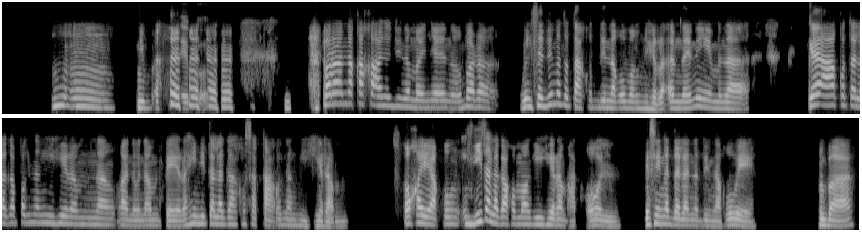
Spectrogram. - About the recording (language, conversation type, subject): Filipino, unstructured, Bakit sa tingin mo may mga taong nananamantala sa kapwa?
- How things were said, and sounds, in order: laugh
